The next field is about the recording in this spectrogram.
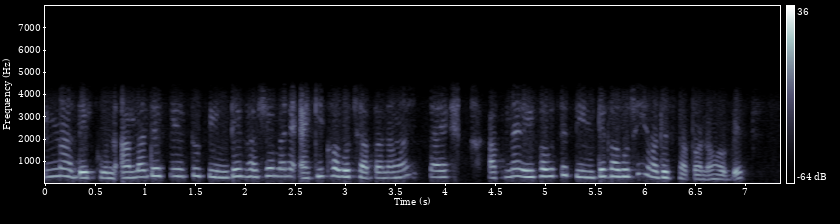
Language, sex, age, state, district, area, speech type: Bengali, female, 18-30, West Bengal, Paschim Bardhaman, urban, conversation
